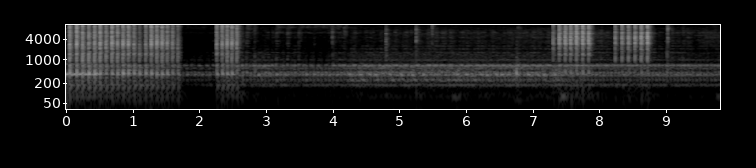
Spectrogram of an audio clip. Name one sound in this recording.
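A file rasps quickly back and forth on metal frets, in short bursts.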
